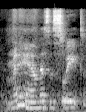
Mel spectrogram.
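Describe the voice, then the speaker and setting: A woman's voice: medium pitch, vocal fry, a little mellow. A tipsy, slightly drunk woman reading a story aloud as an amateur, effusive and giggly, stumbling over her words and adding gushing asides. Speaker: fan fiction reader. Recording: echoey room with faint background noise.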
